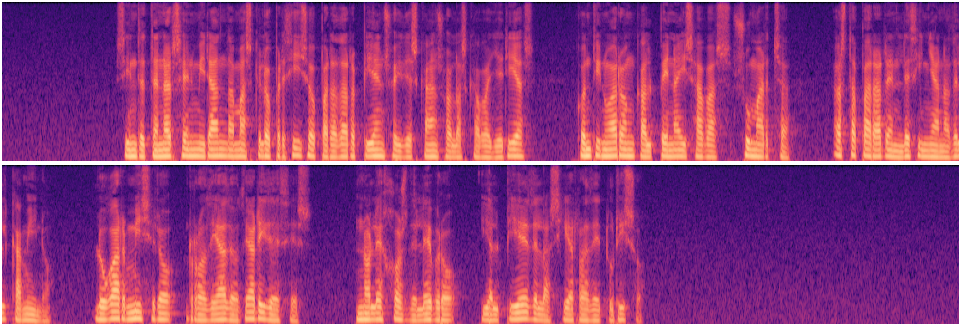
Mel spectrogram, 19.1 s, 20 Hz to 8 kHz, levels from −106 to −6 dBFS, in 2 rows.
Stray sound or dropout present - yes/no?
no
